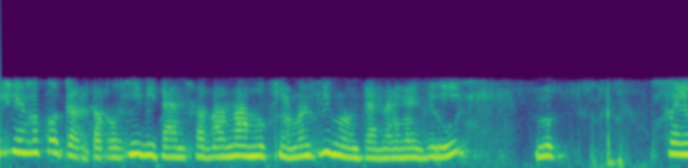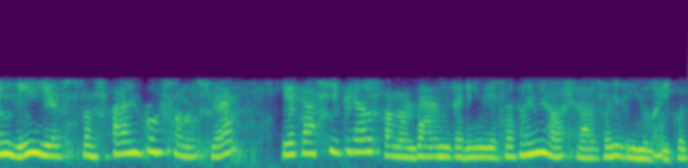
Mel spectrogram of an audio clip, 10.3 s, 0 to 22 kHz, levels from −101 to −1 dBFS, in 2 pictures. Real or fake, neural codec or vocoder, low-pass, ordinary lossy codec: fake; codec, 16 kHz, 1 kbps, FreqCodec, smaller model; 3.6 kHz; Opus, 24 kbps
